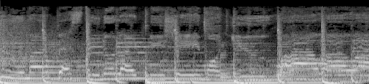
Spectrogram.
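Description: No technical faults can be heard at any point in the audio.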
